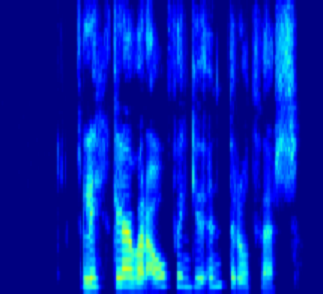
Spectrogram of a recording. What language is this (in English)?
Icelandic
